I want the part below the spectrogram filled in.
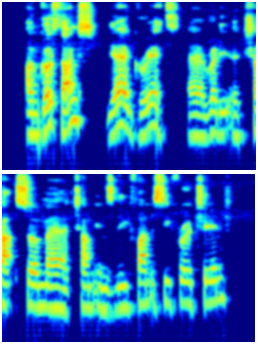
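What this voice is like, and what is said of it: Newcastle (Geordie) English accent. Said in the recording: “It's nice to have someone else with the same accent as us. I feel like people might think we only invite exclusively people from Newcastle”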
